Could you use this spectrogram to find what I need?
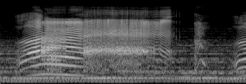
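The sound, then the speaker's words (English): A baby cries in a long, loud, sustained wail that breaks off briefly, then starts up again in another rising cry. “We hear the cry of a baby.”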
